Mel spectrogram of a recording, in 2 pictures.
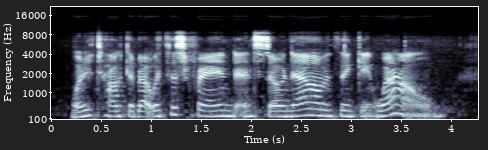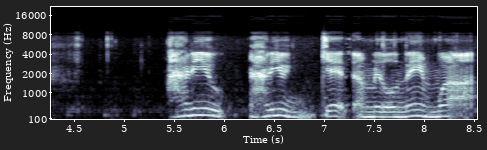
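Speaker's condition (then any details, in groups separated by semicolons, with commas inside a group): Cerebral palsy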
